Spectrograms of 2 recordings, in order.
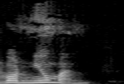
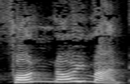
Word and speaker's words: von Neumann: Sí, de hecho a mí en la universidad me echaban la bronca por decir von Neumann. Y me decían, no, von Neumann.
